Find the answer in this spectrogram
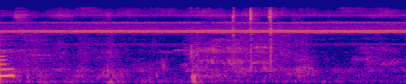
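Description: Steady high-pitched drone of an insect chorus, one unbroken tone, with a few faint clicks near the middle.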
